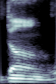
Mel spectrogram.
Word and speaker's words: Deng: I think it's pronounced Dung, Luol Deng.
